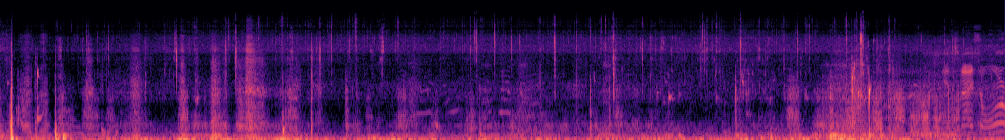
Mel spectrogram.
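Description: Underwater sound of a snorkeler finning along: water rushing and sloshing around an action camera, with a low rumble and many small clicks. Near the end the sound changes as the camera comes up to the surface.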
